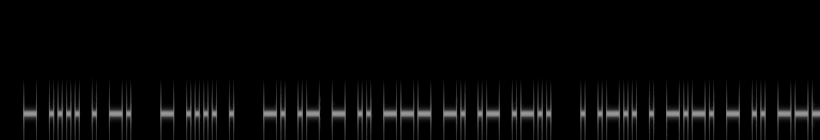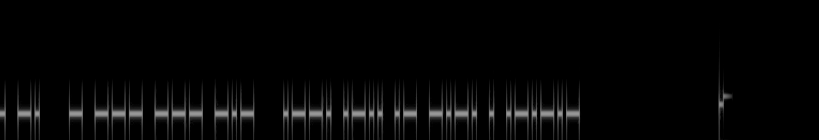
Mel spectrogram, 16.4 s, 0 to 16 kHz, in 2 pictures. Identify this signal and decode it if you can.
Morse code, heard as a keyed tone, about 28 wpm, 700 Hz. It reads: THEN THE NATIONAL ELECTION TOOK PLACE.
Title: Sentences from Top 1500 Words 28wpm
